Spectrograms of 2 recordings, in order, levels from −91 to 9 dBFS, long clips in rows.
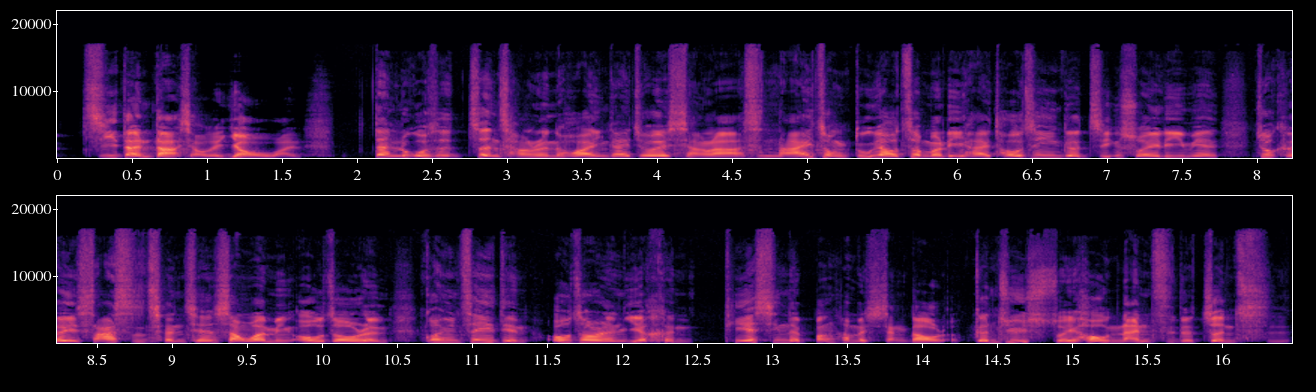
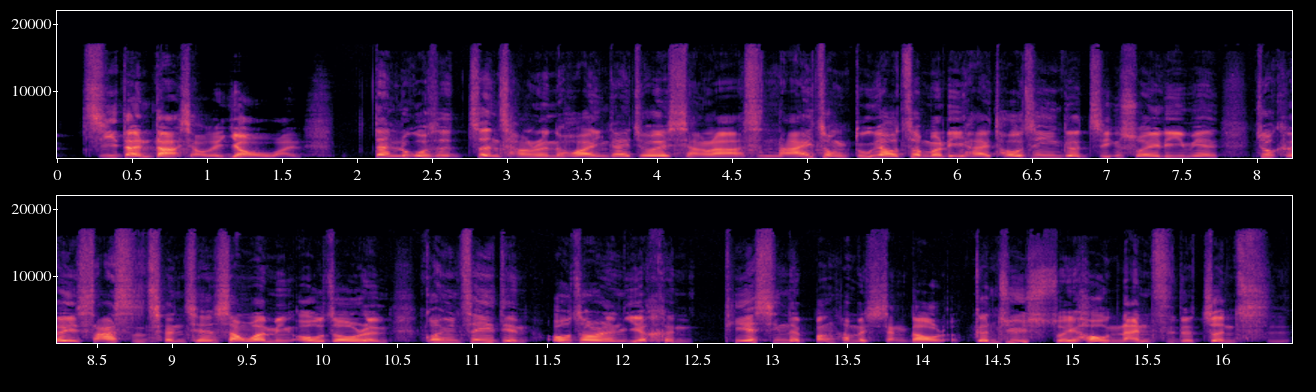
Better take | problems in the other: neither | thin; very; fading below 350 Hz; the same in both

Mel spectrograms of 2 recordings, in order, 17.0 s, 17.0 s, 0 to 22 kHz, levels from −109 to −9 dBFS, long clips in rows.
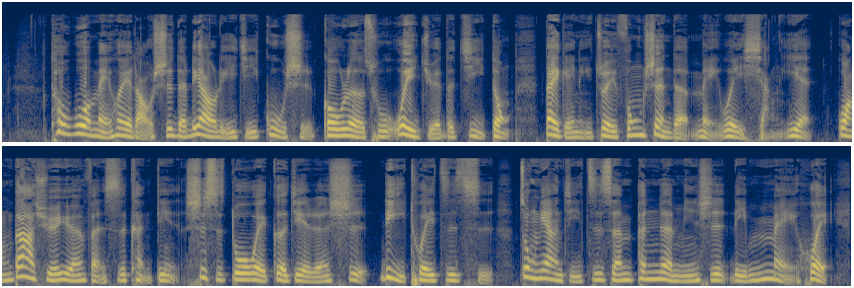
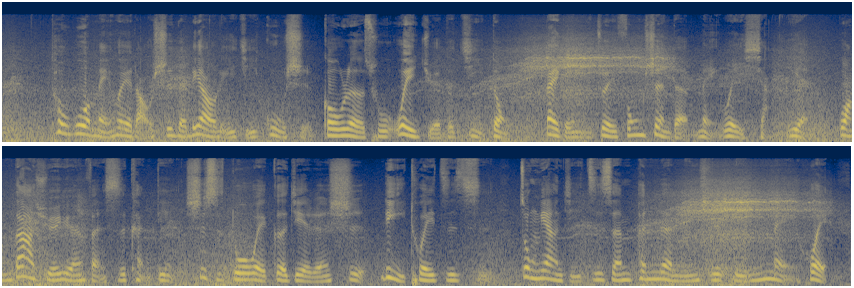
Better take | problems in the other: first | wind noise on the microphone; heavy; 3 dB below the speech

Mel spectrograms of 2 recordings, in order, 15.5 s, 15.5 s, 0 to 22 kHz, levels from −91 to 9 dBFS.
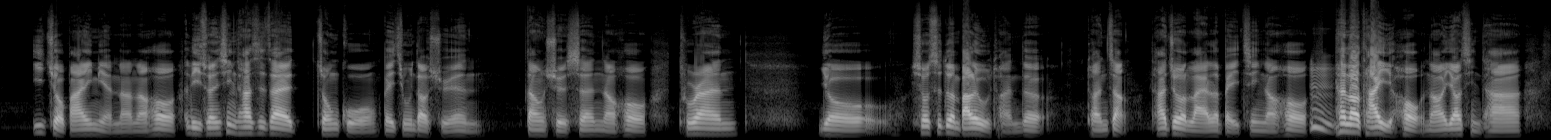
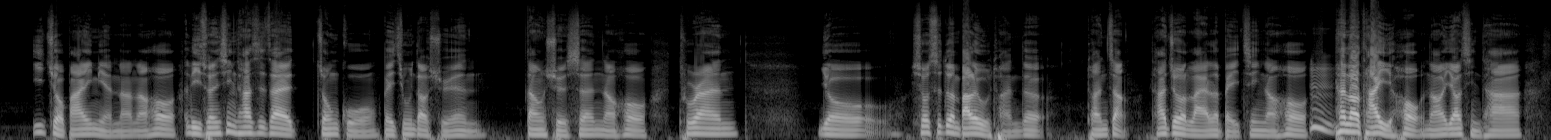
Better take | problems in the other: second | thin; very; fading below 350 Hz

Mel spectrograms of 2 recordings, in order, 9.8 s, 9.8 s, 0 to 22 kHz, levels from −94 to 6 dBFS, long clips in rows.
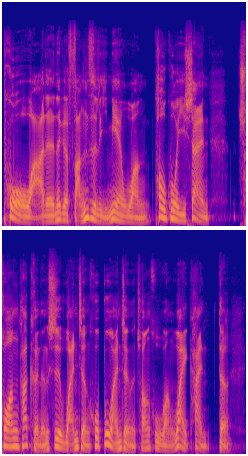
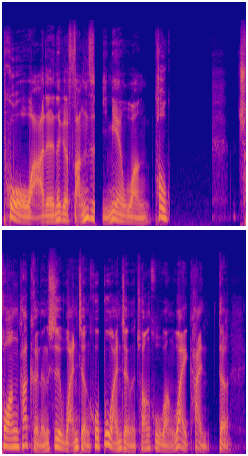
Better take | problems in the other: first | audio cutting out; at 2 s and at 3.5 s for 1 s

